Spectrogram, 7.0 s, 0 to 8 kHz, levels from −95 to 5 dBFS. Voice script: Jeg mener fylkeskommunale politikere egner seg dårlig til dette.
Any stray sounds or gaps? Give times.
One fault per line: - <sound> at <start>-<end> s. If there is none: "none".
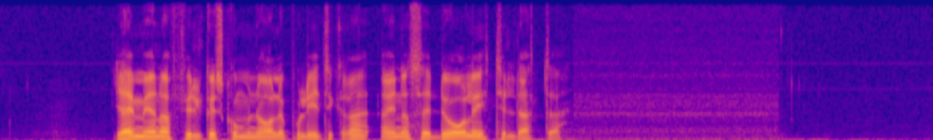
none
